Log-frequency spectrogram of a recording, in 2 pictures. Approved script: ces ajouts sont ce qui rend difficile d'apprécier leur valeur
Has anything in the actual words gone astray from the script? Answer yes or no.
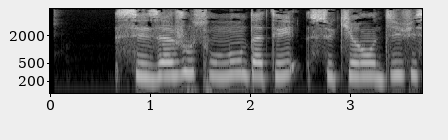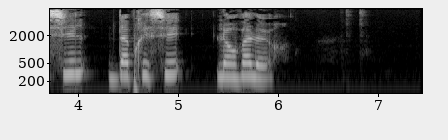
yes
